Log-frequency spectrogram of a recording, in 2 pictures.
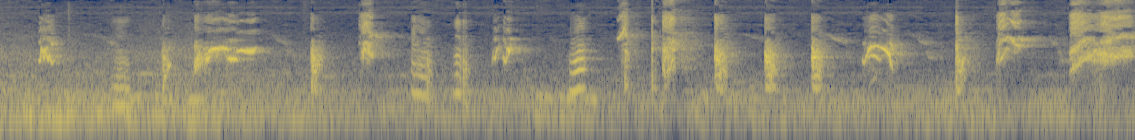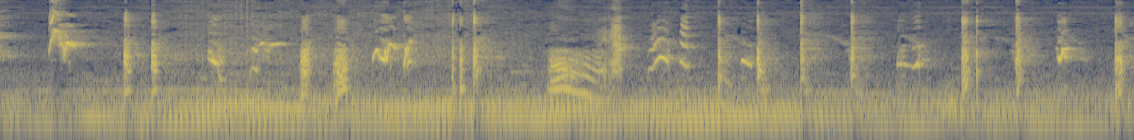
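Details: Long bout of song from a yellow-eyed Javan myna, played to coax pet mynas to sing: a dense, fast run of dry rasping and clicking notes, two to three a second, broken by brief whistled slurs, over a low hum.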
